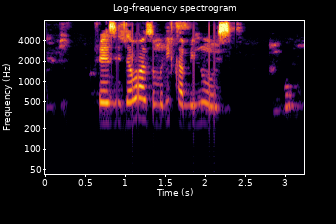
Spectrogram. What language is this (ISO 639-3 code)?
kin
